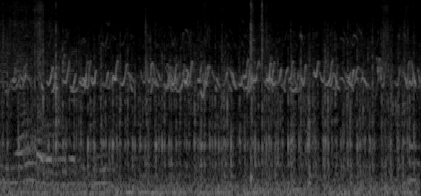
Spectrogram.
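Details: Chickens with a hen, chirping steadily: dense high, thin peeps repeated rapidly throughout, with a faint low background rumble and murmur.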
